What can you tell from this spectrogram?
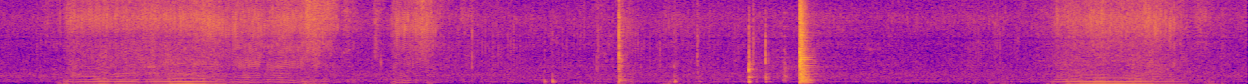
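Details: Honey bees around the hives during a honey harvest: a steady low buzz with wavering overtones swells for about two seconds, fades amid sharp clattering knocks of equipment, then a second loud buzz passes near the end.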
